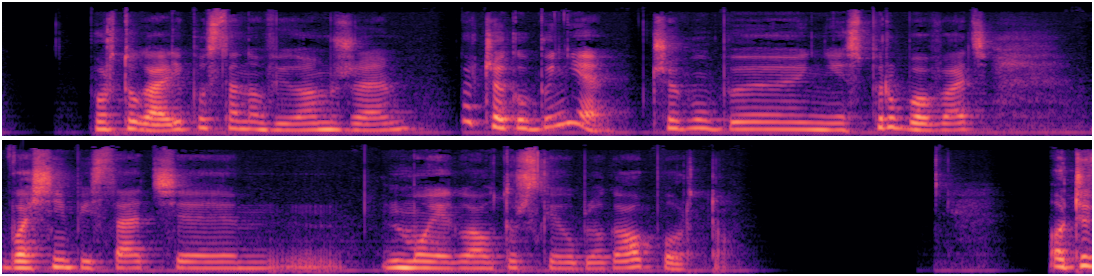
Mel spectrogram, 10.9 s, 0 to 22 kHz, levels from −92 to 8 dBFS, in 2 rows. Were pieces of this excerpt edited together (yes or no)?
no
